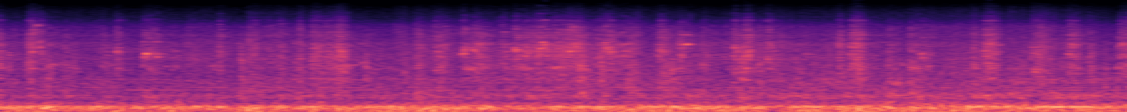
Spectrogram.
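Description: A large diesel tractor rumbles under load.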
